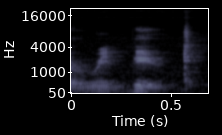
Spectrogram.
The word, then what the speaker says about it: rebut: uh stuff okay uh reboot reboot reboot most people call it rebuttals okay but it's a reboot all right now a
